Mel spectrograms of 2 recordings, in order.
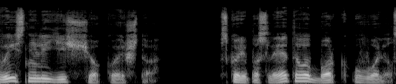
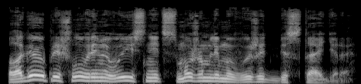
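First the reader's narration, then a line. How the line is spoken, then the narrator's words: Loud, addressed to no one. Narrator (Russian): громко сказал я, никому не обращаясь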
